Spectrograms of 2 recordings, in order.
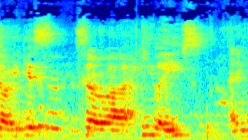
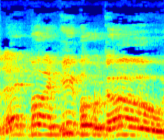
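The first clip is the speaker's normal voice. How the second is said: slow, loud, grand demand; commanding; 4 semitones higher, 5 dB louder, much slower than usual. Retold or imitated. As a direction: proclaim it like a prophet. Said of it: "He probably said it more like".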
